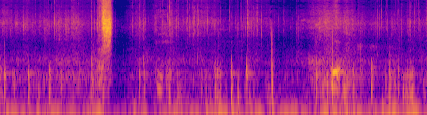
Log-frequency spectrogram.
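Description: Plastic bubble-wrap packing in a cardboard box being handled and pulled about: a run of crinkles and small clicks, with one loud, short rustling burst about a second in.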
